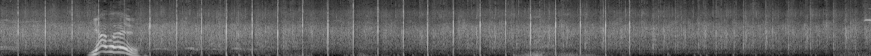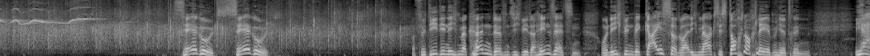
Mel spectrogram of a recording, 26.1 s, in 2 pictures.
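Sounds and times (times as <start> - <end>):
audience applause: 0.0 - 19.6
speech: 1.3 - 2.3, 15.8 - 17.3, 19.2 - 26.1.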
